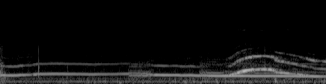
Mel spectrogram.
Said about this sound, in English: I hear a howling dog.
